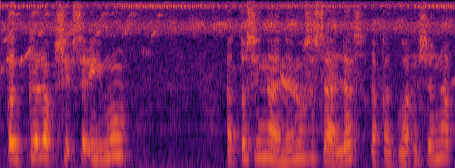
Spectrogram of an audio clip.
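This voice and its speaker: A woman's voice: fairly high pitch, normal speed, warm tone, slight background noise, close to an everyday voice. A woman with a Western Visayan Filipino accent playing a concerned father in an amateur radio drama. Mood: concerned, urgent.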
